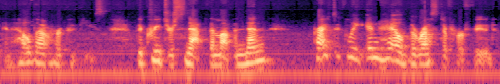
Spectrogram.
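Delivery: ordinary delivery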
